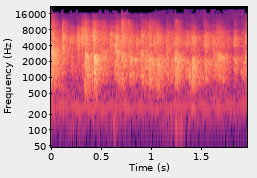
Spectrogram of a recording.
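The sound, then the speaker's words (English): A crowd applauds steadily, a dense wash of many hands clapping at once without a clear rhythm, holding a fairly even loudness throughout, with no voices heard over it. “I thought you'd give that a round of applause.”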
